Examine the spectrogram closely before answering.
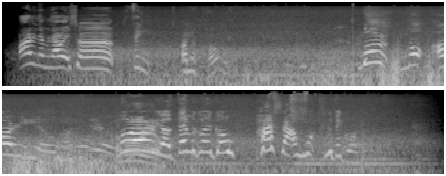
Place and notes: Efford Walk Two: Walking towards memorial - Walking towards memorial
